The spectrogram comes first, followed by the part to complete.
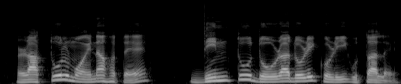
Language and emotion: Assamese, neutral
